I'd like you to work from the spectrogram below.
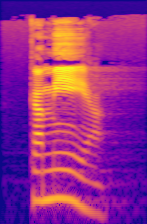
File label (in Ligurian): "camea", dialettu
